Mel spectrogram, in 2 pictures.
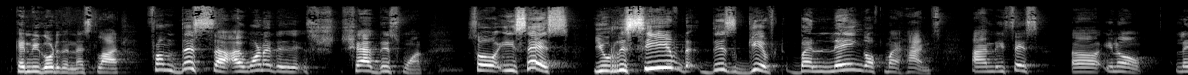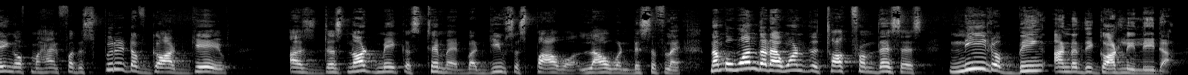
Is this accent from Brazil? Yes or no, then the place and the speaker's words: no; India; moved away; I come from Indian background.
